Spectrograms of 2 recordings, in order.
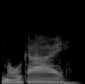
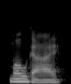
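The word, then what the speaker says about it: Milngavie: and this one's fun how would you pronounce that there's any at the end mgab it's mul guy mul guy um then we have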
